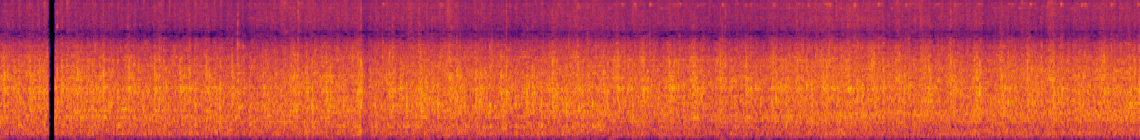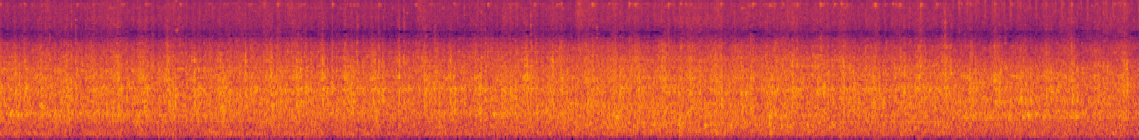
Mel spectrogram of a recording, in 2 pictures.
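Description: Gernep Labetta rotary bottle-labelling machine running on a production line: a loud, steady mechanical clatter of many fast fine clicks. The sound cuts out for an instant about a second in.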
